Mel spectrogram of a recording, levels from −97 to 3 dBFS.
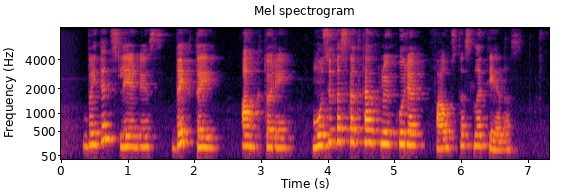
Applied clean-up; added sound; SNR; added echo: none; none; none; none.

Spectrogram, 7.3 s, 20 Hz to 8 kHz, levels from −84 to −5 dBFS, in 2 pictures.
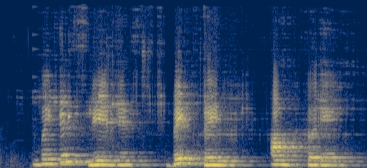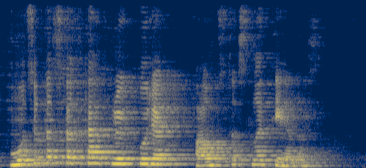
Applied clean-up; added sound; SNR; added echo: neural separator model SepFormer DNS4.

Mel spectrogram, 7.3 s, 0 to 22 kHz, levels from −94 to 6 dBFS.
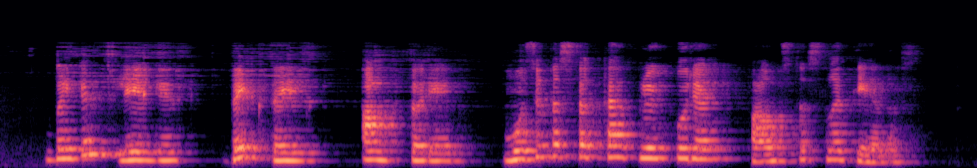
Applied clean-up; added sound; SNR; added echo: neural mask model DeepFilterNet 3.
